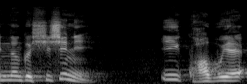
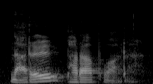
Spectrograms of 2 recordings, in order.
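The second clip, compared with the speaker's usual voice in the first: hushed whispered command; 7 semitones lower, 12 dB quieter than usual. Acted. Jesus whispering to the widow to look at him. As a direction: breathe it as a secret call.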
